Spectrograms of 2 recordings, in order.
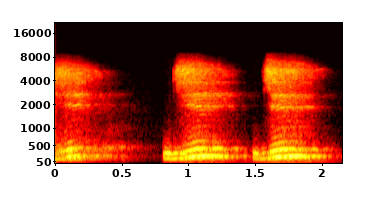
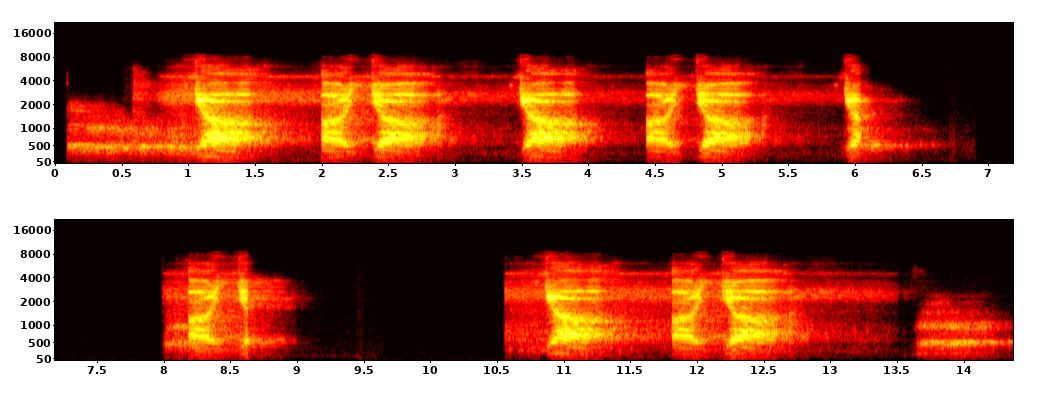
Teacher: no hay bloqueo y prácticamente el aire está saliendo sin dificultad, por eso también se acerca mucho a una vocal. Y las cuerdas están vibrando, aquí no se ve, pero ahorita en el gráfico lo veremos.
